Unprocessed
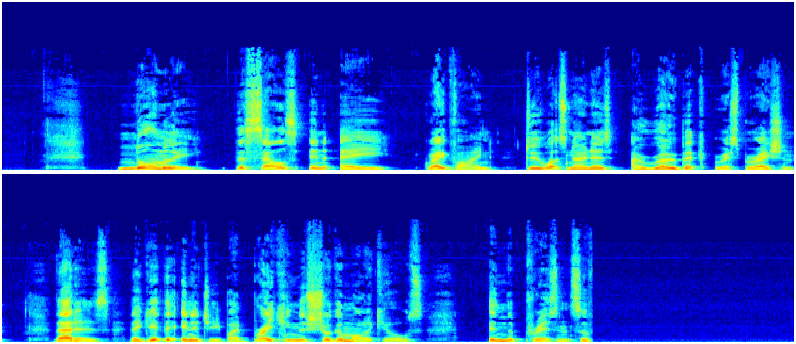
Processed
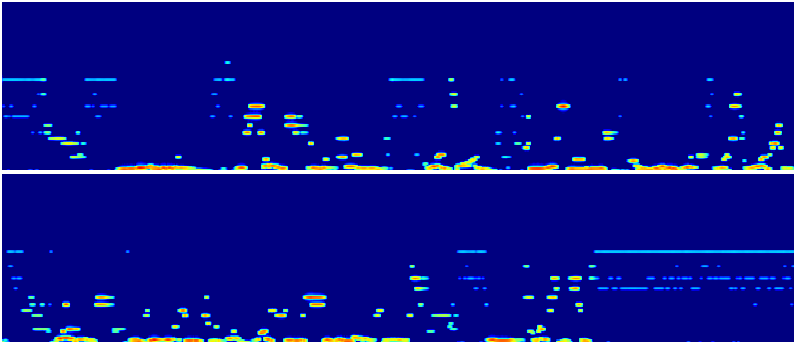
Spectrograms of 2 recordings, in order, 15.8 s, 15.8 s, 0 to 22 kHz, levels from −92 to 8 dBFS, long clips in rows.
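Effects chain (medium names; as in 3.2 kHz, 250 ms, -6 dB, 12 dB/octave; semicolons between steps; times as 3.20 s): partials quantised in pitch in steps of 3 st; loudest bins only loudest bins 2; trim +9 dB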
